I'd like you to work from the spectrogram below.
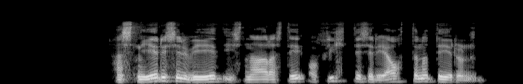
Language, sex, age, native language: Icelandic, male, 40-49, Icelandic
